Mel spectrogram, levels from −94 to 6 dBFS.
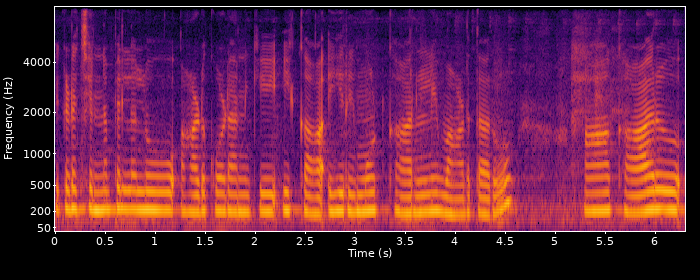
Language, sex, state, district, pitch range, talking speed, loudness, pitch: Telugu, female, Andhra Pradesh, Guntur, 190-210 Hz, 125 wpm, -18 LUFS, 200 Hz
